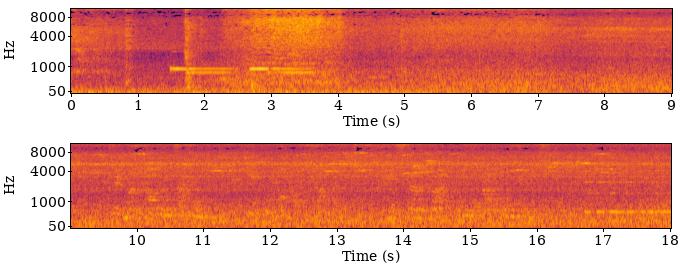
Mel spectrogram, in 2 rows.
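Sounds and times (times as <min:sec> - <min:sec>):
train low hum: 0:00.0 - 0:18.0
platform ambience: 0:01.5 - 0:05.1.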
